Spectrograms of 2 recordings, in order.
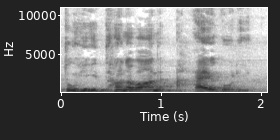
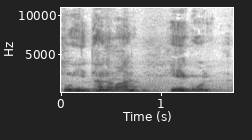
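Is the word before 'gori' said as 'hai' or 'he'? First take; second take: hai; he. First: The word before 'gori' is said as 'hai'. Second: The word before 'gori' is said as 'he'. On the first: Only you are the wealthy one, fair lady. "केवल तू ही तू धनवान" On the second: The fair lady is being addressed and told she is wealthy. "हे गोरी का समझ ... उनको संबोधित करते हुए"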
